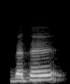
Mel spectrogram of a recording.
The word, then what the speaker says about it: Bethe: It says Alpha, Bethe, and Gamow. And that rhymes with alpha, beta, and gamma.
